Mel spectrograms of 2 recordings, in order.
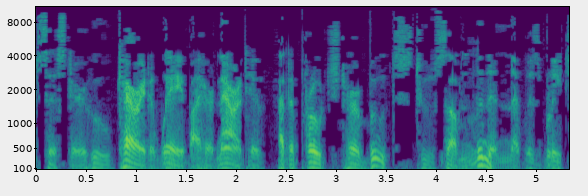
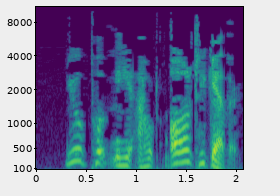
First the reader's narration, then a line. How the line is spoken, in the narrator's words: cried Laura angrily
